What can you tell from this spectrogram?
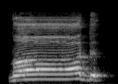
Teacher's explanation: بازوئے زبان کا کنارہ اور اوپر کے سیدھے یا بائیں داڑھوں سے ایک حرف ضاد نکلتا ہے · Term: ضرسی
